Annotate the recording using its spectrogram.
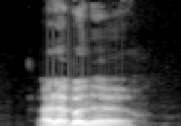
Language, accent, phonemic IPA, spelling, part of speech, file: French, France, /a la bɔ.n‿œʁ/, à la bonne heure, interjection / adverb, LL-Q150 (fra)-à la bonne heure.wav
- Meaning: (interjection) General expression of approval: splendid! that's the spirit! that's great!; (adverb) 1. at the right time 2. timely; opportunely; à propos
